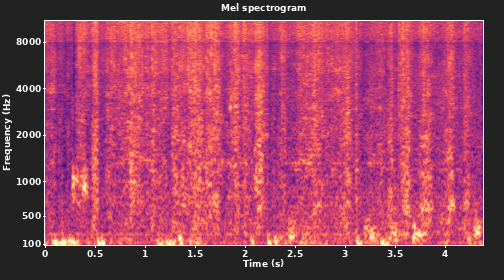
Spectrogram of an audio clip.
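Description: Audience noise in a large hall: a dense patter of small clicks over a low murmur of voices.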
